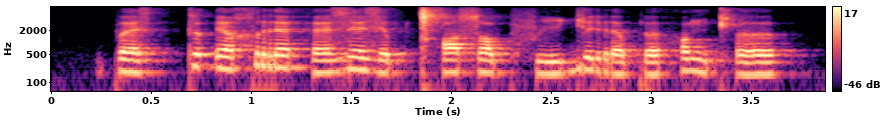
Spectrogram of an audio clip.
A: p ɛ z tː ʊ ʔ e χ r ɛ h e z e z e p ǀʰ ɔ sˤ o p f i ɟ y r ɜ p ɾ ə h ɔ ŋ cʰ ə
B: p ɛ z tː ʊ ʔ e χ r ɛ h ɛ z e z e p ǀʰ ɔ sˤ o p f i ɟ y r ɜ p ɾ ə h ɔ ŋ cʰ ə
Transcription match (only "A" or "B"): B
